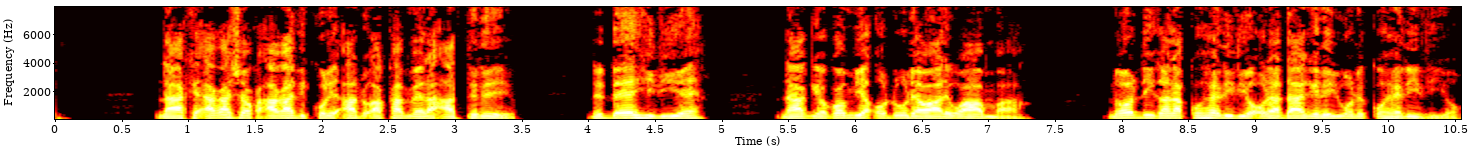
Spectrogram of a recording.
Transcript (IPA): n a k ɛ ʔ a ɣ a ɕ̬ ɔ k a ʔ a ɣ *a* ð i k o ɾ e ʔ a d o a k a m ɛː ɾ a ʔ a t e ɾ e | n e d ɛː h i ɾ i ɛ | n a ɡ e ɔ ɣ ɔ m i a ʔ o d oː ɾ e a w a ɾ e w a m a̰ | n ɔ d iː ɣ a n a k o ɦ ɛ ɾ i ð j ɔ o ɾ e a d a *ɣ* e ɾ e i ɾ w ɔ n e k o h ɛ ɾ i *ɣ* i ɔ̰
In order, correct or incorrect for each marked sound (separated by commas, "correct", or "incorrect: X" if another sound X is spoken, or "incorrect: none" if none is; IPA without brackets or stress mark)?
correct, correct, incorrect: ð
